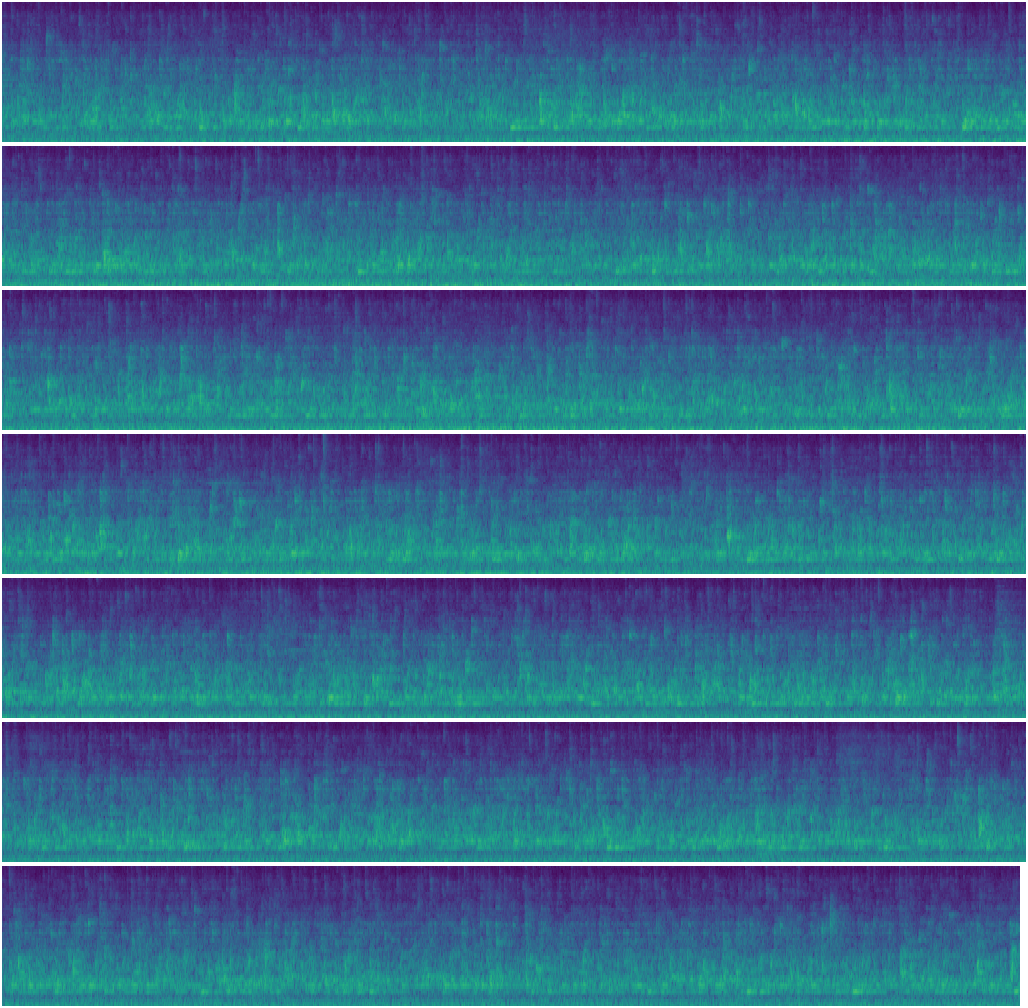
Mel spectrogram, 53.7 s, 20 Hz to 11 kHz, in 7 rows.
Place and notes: berlin, pflügerstraße: gully - the city, the country & me: gully
the city, the country & me: august 20, 2010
